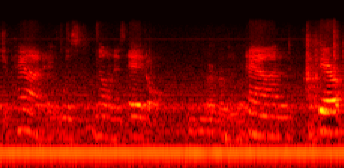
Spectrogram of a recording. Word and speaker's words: Edo: it was known as Edo. I remember that. And there are places, I've seen text where it was spelled Yedo, but it was never pronounced that way in modern Japanese.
